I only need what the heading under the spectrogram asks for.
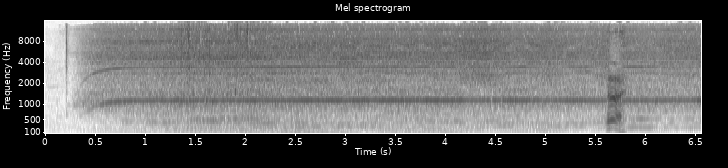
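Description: A hair dryer whirs steadily for several seconds with a thin high whine running throughout, drying a person's wound, interrupted by a brief louder rustle near the end.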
